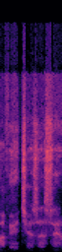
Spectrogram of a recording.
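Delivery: hushed, breathy whisper under the breath. Retelling a scene, quoting a character's line, whispering. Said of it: "he whispers".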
